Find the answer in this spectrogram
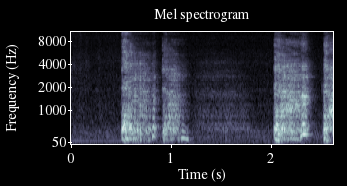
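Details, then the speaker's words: Adult woman with a cold caught from her son, coughing: four short, harsh cough bursts in two pairs, separated by quiet room noise; the last is cut off. "You can hear I'm already coughing. He came back with a cold when Tisha took him to the children's hospital."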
